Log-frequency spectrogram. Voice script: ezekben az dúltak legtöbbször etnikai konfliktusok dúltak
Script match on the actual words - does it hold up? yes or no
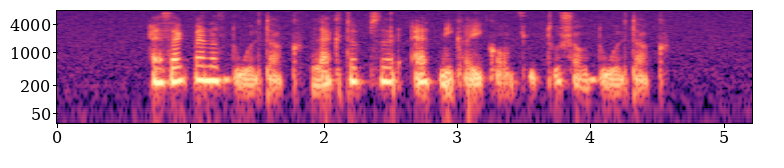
yes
